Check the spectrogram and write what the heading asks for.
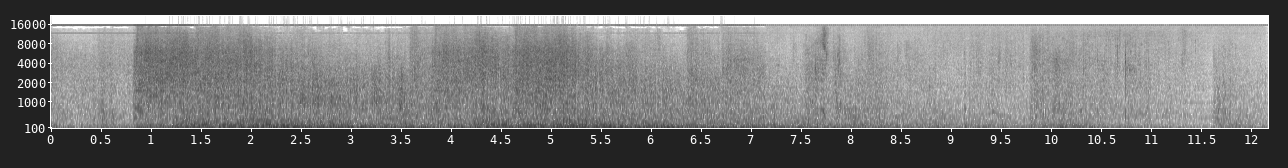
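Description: A barrage of artillery shell explosions rumbling together into a loud, heavy roll that swells about a second in, stays loudest through the middle and slowly fades, with a few separate booms near the end. These are shore-battery shells bursting around warships, with music underneath.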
